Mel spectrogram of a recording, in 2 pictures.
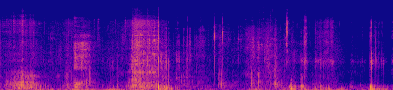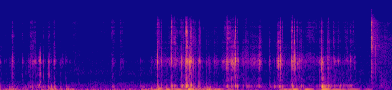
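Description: Handling noise: irregular scraping, knocking and rustling as a camera is moved and set down, with a person moving about close by.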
